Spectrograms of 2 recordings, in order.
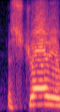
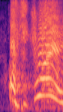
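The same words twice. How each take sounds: First: Said in the usual way. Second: Very high, loud shouted surprise; Australia? shouted up high in astonished joy; thrilled shout. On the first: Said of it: "I said". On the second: Retold or imitated. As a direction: burst out in delight. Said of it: "He's had a stroke almost".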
